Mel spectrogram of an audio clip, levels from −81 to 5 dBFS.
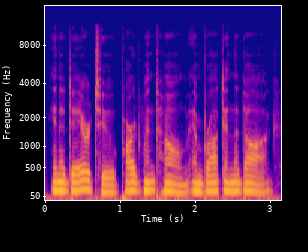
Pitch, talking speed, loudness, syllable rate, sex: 115 Hz, 250 wpm, -14 LUFS, 4.4 syllables/s, male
